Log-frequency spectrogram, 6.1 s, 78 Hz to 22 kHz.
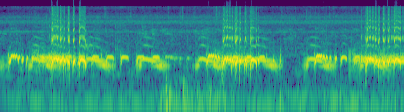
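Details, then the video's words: Local zebra dove song used for luring wild birds and as a master song: rolling cooed phrases of arched notes repeating every two seconds or so, with crackly bursts and a low thump midway. "Suara Perkutut Lokal Terbaru 2023"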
